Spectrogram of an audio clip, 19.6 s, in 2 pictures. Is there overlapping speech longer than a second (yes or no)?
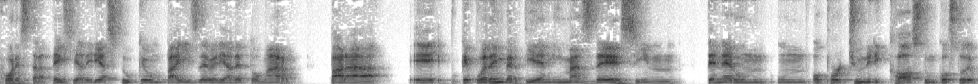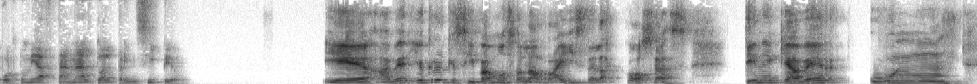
no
